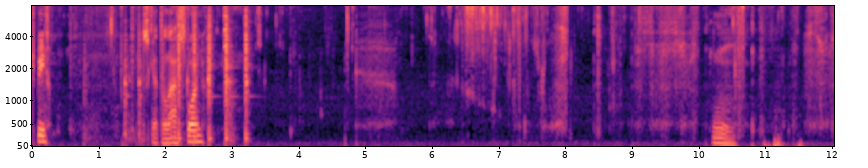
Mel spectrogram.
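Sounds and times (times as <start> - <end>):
chewing crispy chicken wing: 3.4 - 12.0.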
